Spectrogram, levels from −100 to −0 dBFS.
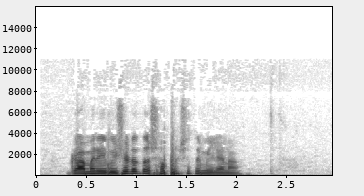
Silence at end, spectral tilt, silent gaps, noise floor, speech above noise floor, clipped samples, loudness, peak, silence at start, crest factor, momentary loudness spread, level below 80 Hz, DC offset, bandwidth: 0.9 s; -8.5 dB/octave; none; -66 dBFS; 47 dB; under 0.1%; -20 LUFS; -2 dBFS; 0.35 s; 18 dB; 14 LU; -44 dBFS; under 0.1%; 7 kHz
